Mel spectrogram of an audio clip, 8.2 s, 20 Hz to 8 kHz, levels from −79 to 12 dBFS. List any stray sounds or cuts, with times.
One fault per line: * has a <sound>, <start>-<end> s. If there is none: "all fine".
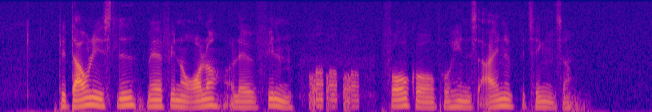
* has a laugh, 3.9-4.5 s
